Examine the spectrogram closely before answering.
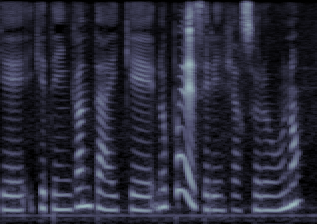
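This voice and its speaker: A woman's dark, mellow tone with a slight French accent and ordinary pitch variation, in a dry, close sound with no echo. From France. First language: French (speaking Spanish). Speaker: life coach. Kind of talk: interview. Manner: hesitant, many fillers.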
